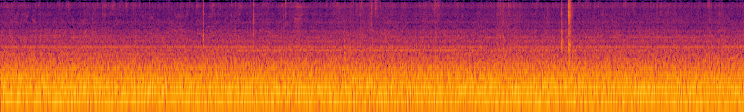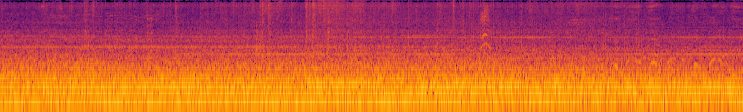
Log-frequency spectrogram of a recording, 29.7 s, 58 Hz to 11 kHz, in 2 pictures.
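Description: Airbus A320's jet engines at takeoff thrust, heard from inside the cabin through the takeoff roll and climb-out. A loud, steady low rumble carries faint steady whining tones above it, and there is one sharp click about eleven seconds in.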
